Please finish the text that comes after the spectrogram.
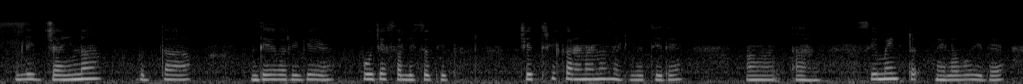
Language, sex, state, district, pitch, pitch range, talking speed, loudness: Kannada, female, Karnataka, Chamarajanagar, 220 Hz, 210-240 Hz, 70 wpm, -35 LUFS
